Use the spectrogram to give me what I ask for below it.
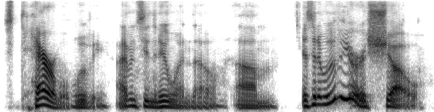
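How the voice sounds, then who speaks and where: A man's voice: fairly high pitch, huge pitch swings, fast, gravelly, slightly rough, dry recording, clean studio sound. A middle-aged man hosting a casual livestream Q&A, telling a long anecdote with many fillers and restarts. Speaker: livestream host answering viewer questions.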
